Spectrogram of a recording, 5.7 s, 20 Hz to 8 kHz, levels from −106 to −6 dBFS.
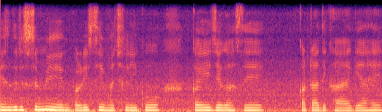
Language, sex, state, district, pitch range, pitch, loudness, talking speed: Hindi, female, Uttar Pradesh, Jyotiba Phule Nagar, 175-185 Hz, 180 Hz, -15 LUFS, 155 wpm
